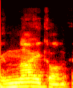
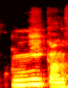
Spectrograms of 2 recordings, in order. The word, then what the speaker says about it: Nikon: Because my friends from the United States pronounce the name Nikon like Nikon, and something like Nikon does not exist. And this is my favorite subject of the conversation. This is Nikon, for the God's sake. The pronunciation Nikon. Only Americans call us Nikon, which is absolutely wrong.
